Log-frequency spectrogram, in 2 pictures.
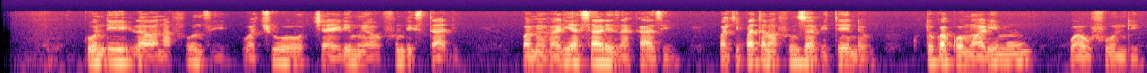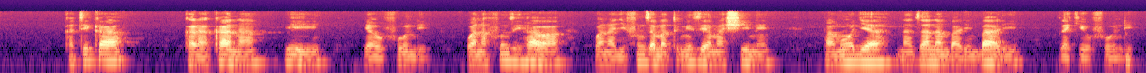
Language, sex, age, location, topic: Swahili, male, 18-24, Dar es Salaam, education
